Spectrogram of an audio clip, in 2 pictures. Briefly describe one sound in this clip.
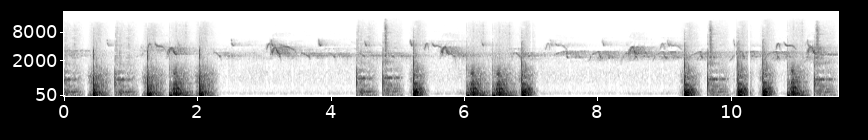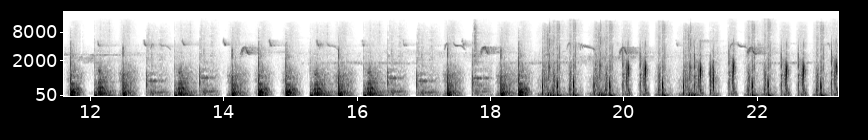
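Footsteps thud on hard ground at a quick, steady pace.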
